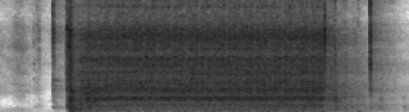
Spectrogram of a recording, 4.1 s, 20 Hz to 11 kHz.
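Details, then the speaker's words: 1972 John Deere 110, barn-stored for years: cranks evenly, about two compression pulses a second, never fires; spark confirmed but no gas in the tank. "she has spark so fuel system should be decent since there's no gas in the tank"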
